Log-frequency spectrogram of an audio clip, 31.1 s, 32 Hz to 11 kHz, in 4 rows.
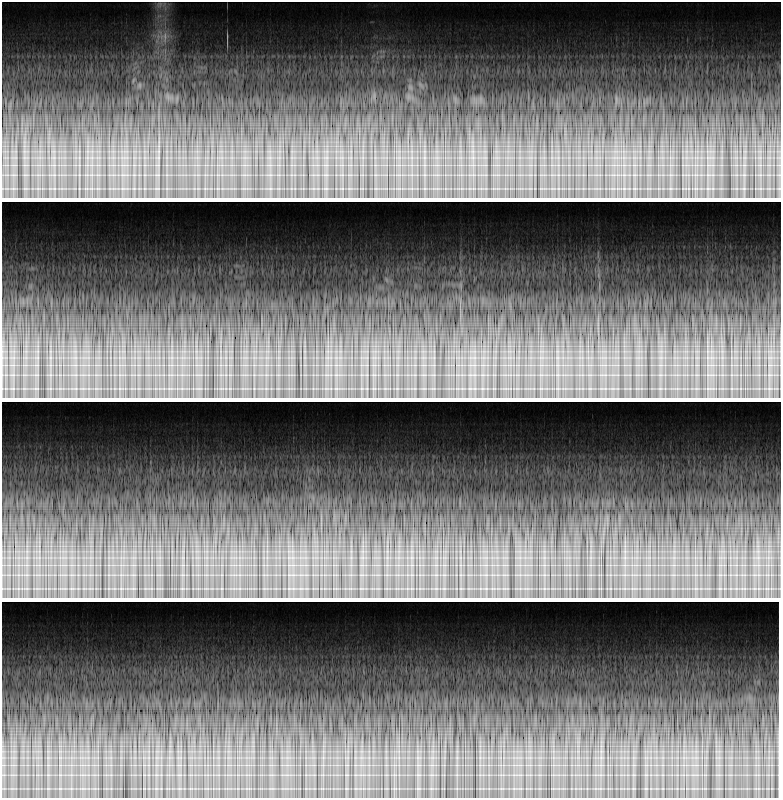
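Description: Motorcycles idling at a standstill, the BMW R1200RT's boxer twin among them: a steady low hum throughout, with one brief sharp click about a second and a half in.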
